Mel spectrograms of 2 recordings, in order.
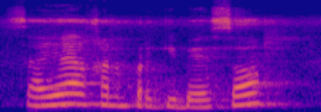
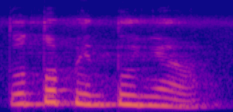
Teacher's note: Ditandai dengan penurunan nada di akhir kalimat. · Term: intonasi turun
